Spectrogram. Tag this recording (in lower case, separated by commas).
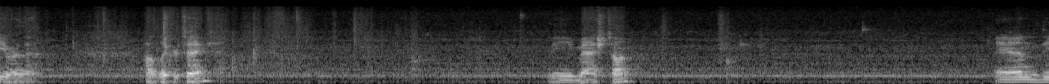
speech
